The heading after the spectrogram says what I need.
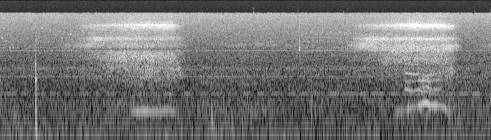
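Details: Sleeping cat snoring while dreaming: faint breathy snores, two slow breaths with a soft whistling note, over steady room hiss; ordinary sleep snoring.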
